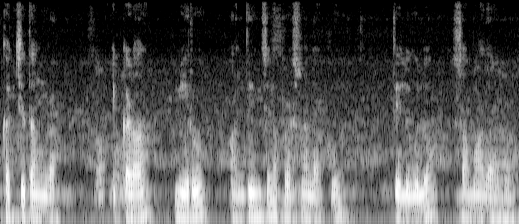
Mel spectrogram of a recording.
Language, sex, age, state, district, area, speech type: Telugu, male, 18-30, Andhra Pradesh, Kadapa, rural, spontaneous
